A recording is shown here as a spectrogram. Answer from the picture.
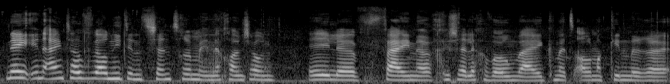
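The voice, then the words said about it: Brabant Dutch accent. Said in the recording (Dutch): “het zal je niet ontgaan misschien met mijn accent. Dat was in Brabant.”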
